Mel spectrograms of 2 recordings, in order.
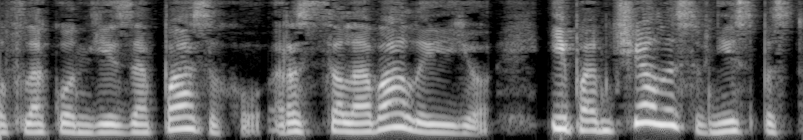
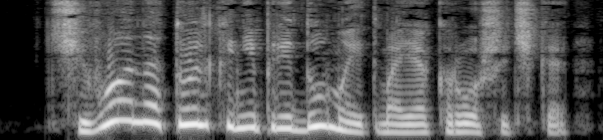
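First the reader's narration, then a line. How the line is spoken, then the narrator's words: Nanny's exclamation. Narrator (Russian): воскликнула няня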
